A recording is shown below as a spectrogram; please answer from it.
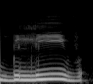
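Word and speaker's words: believe: तो वहाँ पर कैसे, जैसे यहाँ पर देखिए बिलीव, हमने बोला बिलीव, अब आपको बिलीव की स्पेलिंग लिखनी है, ई का साउंड आ रहा है, ये लॉन्ग आ रहा है, बिलीव नहीं बोल रहे, हम बोल रहे हैं बिलीव।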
